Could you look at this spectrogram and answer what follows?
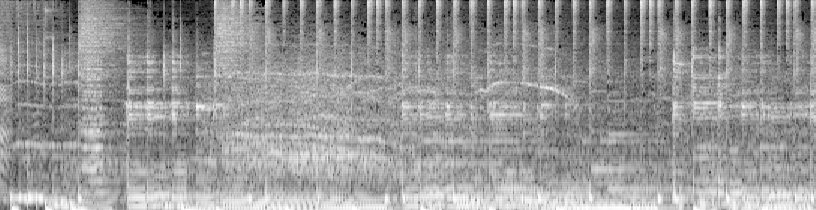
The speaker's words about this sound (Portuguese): Porque essa música, quando eu canto essa música, o povão faz o quê? O povão faz o quê? O povão grita!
